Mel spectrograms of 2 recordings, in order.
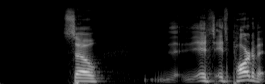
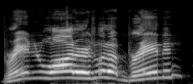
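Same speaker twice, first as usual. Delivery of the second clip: much higher and louder greeting; excited shout-out; 12 semitones higher, 9 dB louder than usual. Real, not acted. Greeting viewer Brandon, loud excited shout-out. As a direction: call out to a friend across the room.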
